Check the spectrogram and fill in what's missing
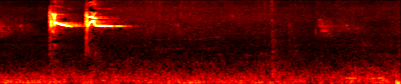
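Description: A siskin gives two quick, high, thin whistled notes that slide downward, then a faint third note after a pause, over a soft low background hum.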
